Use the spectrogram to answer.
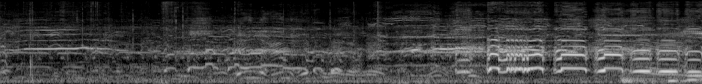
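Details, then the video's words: Crowing of a Kukuak Balenggek cock during a song contest at Danau Bawah, 6 October 2024. A run of short arched notes builds into louder, clipped, stair-stepped syllables near the end. A busy contest ground murmurs in the background. "Lomba ayam kukuak balenggek danau bawah"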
